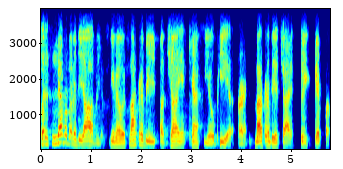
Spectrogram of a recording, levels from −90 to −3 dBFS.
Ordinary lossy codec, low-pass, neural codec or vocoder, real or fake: Opus, 16 kbps; 3.6 kHz; codec, 32 kHz, 1.9 kbps, SNAC; fake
